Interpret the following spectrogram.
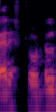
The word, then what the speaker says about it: Aristotle: इसको कोई लोग एरिस्टोटल पढ़ते हैं, कोई काफ़ी जो है एरिस्टोल पढ़ते हैं। यहाँ पर टी साइलेंट करते हैं तो प्रोनाउंसिएशन काफ़ी मुख्तलिफ होती है। आप इसको प्रोनाउंस कर सकते हैं दोनों तरीकों से।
